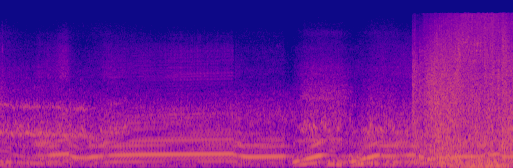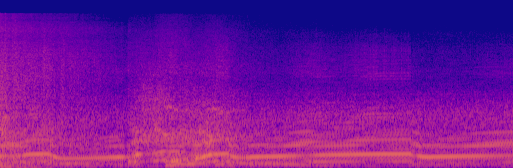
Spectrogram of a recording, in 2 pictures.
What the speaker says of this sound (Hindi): वैसे ड्रिफ्ट अच्छी है इस गाड़ी मतलब इस गेम की देख रहे हो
